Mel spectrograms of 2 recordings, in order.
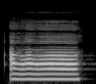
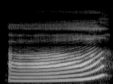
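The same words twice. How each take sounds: First: The pitch stays high and level. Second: The pitch rises from middle to high. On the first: "the first tone is going to be a straight tone" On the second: "the second tone, it's actually rising"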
